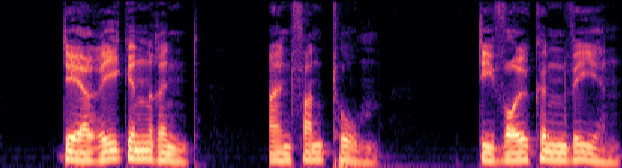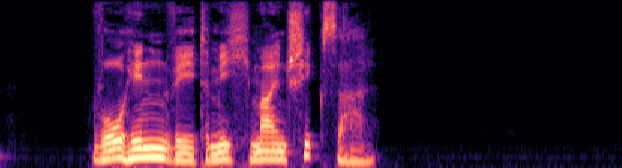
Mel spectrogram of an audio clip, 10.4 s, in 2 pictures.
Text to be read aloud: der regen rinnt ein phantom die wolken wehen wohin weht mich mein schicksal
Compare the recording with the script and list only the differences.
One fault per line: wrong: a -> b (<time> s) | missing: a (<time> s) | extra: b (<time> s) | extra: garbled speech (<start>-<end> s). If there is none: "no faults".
no faults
